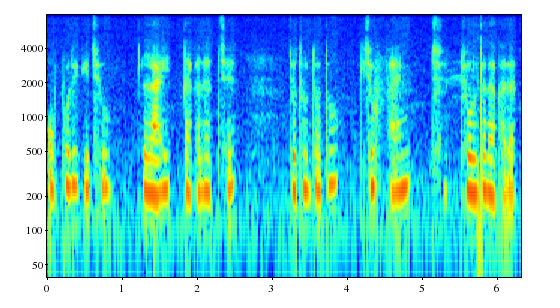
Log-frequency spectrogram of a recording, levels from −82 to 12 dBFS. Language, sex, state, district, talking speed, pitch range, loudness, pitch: Bengali, female, West Bengal, Alipurduar, 105 wpm, 220-240 Hz, -17 LUFS, 230 Hz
